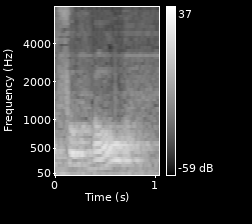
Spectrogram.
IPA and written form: ˈfʊʔbɔo (football)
